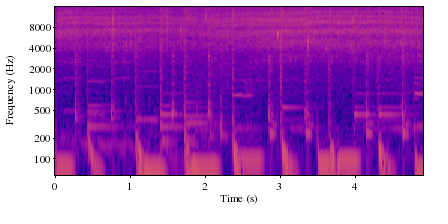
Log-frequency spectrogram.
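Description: Marinated chicken skewers sizzling as they are laid into hot oil in a non-stick frying pan. The sizzle is a steady hiss under background music with a regular bass beat.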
